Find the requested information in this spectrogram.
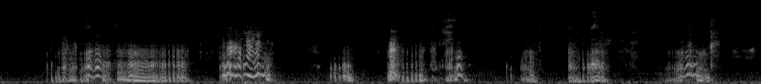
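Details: Dog making an odd sound indoors: a series of rough, grumbling growl-barks and whiny moans in separate bursts about a second apart.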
